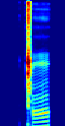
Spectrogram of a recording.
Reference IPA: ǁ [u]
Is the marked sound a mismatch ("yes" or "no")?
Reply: yes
